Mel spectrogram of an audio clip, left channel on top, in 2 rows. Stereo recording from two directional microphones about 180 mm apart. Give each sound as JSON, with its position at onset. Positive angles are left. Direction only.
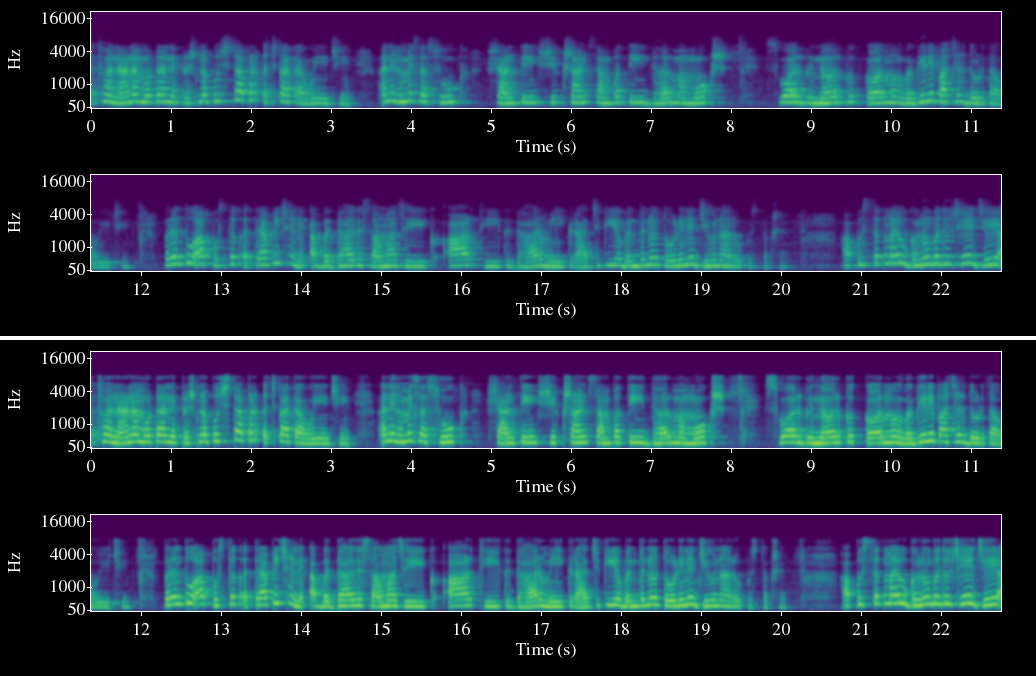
{"t": 0.1, "sound": "speech", "side_deg": -60}
{"t": 12.3, "sound": "speech", "side_deg": -60}
{"t": 20.7, "sound": "speech", "side_deg": -55}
